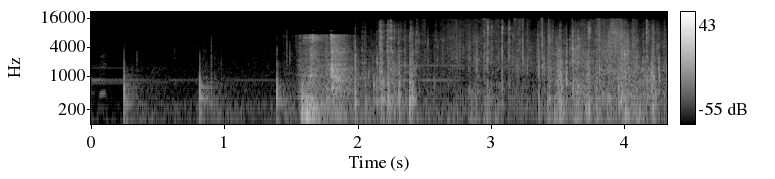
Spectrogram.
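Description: A few sharp knocks and thumps give way to sustained crinkling and rustling of paper, like someone digging through a box among clutter to find papers and pens, busy and continuous to the end.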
